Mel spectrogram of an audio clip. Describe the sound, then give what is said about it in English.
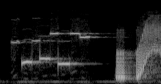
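A quick run of bright electronic robot beeps and warbling tones, stepping between pitches, then ending in a burst of chirpy, sweeping droid chatter, loud with no talking. It is R2-D2 beeping as the page-turn signal for a Return of the Jedi read-along book. “You will know it is time to turn the page when you hear R2-D2 beep like this.”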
